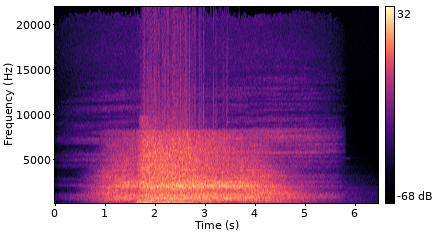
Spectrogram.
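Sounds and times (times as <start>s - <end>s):
boss ghost roar: 0.8s - 5.9s.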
